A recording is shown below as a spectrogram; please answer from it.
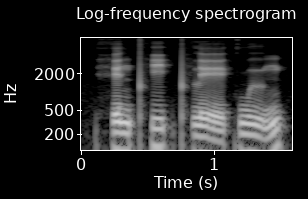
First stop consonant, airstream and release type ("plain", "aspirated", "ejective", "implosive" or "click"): aspirated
